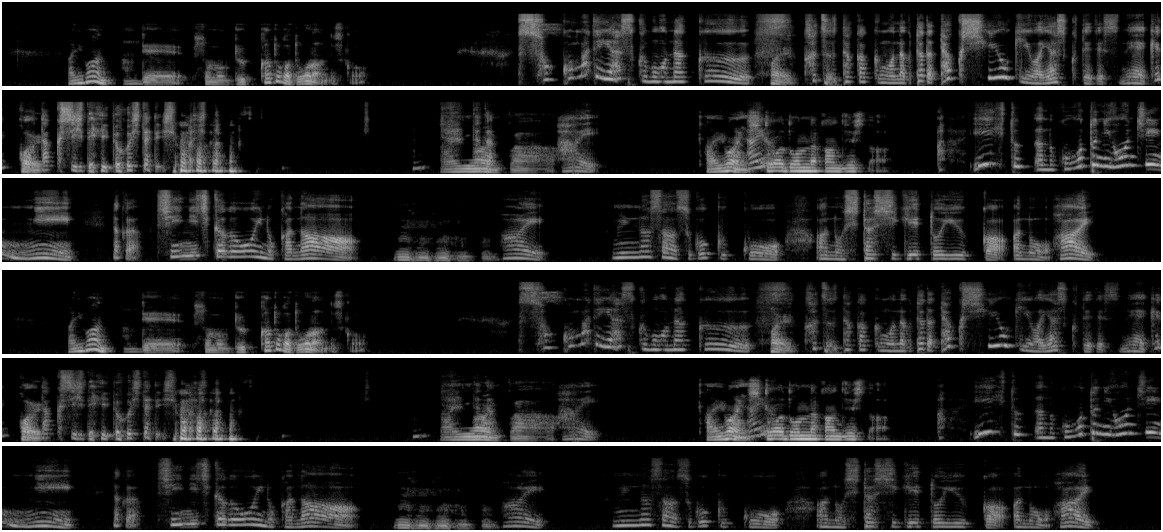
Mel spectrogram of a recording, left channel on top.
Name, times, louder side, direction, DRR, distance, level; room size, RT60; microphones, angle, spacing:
voice 1, 0.7-1.1 1.4-3.6 5.4-5.6 7.7-7.9 11.8-12.0 13.4-14.0 16.0-17.2 18.6-20.4 27.1-28.1, right 1 dB, 5° right, 0.4 m, -29 dB
voice 2, 4.7-13.4 15.7-16.5 17.1-17.5 19.0-19.3 20.9-26.7 28.2-28.6 29.3-34.1, left 5 dB, 50° left, 0.7 m, -31 dB
3.7 x 2.8 x 3.3 m
head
